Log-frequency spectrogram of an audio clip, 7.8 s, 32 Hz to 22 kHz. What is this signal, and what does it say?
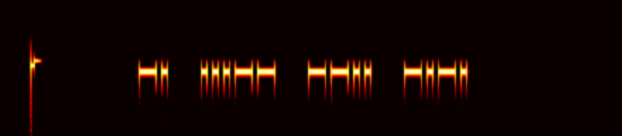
Morse code, heard as a keyed tone, about 17 wpm, spaced as for 12 wpm, 700 Hz. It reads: N3ZC
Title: USA Call Signs - 4 Characters - 2x Character Spacing - 17wpm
